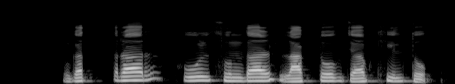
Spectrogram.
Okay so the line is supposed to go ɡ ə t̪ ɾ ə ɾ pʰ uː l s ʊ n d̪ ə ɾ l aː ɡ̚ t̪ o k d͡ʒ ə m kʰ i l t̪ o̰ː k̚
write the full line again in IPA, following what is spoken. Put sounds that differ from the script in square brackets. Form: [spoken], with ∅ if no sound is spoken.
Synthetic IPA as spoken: ɡ ə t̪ ɾ ə ɾ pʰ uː l s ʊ n d̪ ə ɾ l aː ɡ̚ t̪ o k d͡ʒ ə [b] kʰ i l t̪ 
